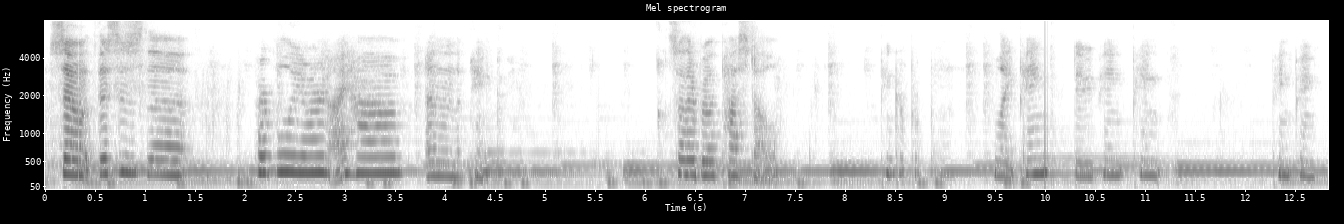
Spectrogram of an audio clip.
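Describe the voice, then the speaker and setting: A young woman talks unhurriedly in a slightly high voice, chatty and relaxed, with "like" and "um" in nearly every phrase. Loud music plays underneath everything she says. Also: takes it slowly, pauses often. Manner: chatty and relaxed, with many "like" and "um" fillers. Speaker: crochet vlogger. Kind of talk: casual chat, reading live comments.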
